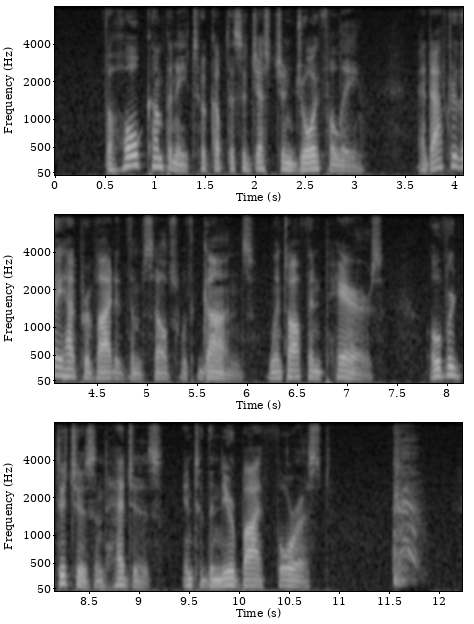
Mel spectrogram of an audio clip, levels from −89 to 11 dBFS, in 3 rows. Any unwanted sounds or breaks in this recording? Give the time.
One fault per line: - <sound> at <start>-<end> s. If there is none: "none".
- cough at 11.5-11.9 s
